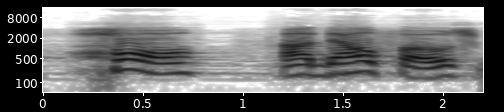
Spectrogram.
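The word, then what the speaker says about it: ho Adelphos (ὁ ἀδελφός): Now, if you want to say the brother, you notice that little O, that Omicron there with a little tail above it, okay? It then is pronounced ho Adelphos, which then is the brother.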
